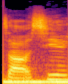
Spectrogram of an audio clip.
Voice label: "zao3xie1", Chinese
